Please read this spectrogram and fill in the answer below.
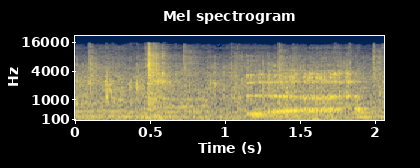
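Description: Street litter bin playing a recorded burp about a second in, its response to rubbish being thrown in. A short click comes just before it.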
